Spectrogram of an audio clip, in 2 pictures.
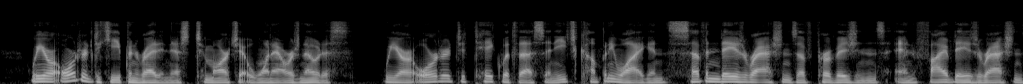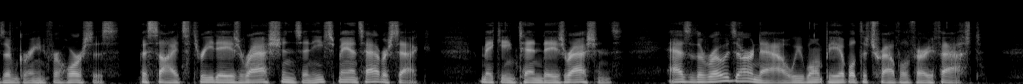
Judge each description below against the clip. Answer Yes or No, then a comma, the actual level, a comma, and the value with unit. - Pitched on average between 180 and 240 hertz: No, low, 100 Hz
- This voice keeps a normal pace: Yes, average, 185 wpm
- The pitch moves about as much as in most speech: Yes, average, 3.3 semitones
